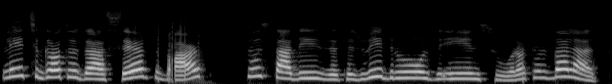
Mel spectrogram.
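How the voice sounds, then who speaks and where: Female tajweed teacher, very slow and high-pitched, dry and dull close recording. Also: lively intonation, no echo. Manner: drills sounds by repeating them and contrasting right and wrong forms. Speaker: Quran recitation and tajweed teacher. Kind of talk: slow recitation and tajweed lesson.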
